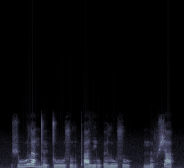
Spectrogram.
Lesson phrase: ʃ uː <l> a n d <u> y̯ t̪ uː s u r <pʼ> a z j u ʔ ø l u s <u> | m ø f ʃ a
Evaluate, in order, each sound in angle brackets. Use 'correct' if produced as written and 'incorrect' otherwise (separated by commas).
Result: correct, incorrect, correct, correct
